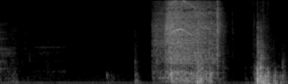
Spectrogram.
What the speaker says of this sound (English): I'm just going to drill some holes at various points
